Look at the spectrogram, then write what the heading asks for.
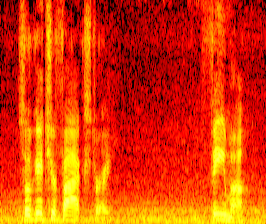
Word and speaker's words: FEMA: supposed to have it it's FEMA fe ma not FM Fe M AR it's not femur that would be a leg bone so get your facts straight FEMA not femur it is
